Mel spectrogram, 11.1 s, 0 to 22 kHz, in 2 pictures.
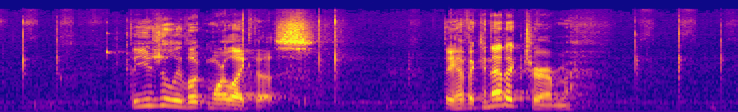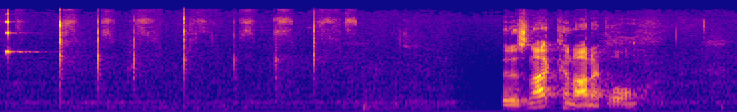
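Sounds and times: chalk squeak: 0:00.0 - 0:01.0, 0:04.8 - 0:08.2
chalk tapping and scraping: 0:00.0 - 0:01.2, 0:04.7 - 0:08.4.

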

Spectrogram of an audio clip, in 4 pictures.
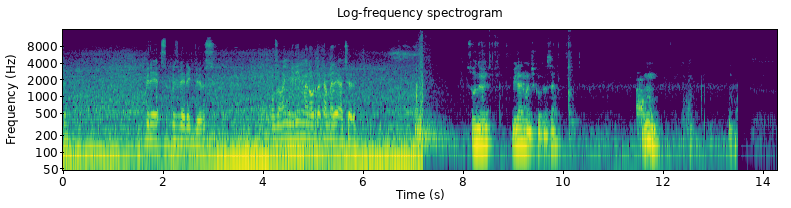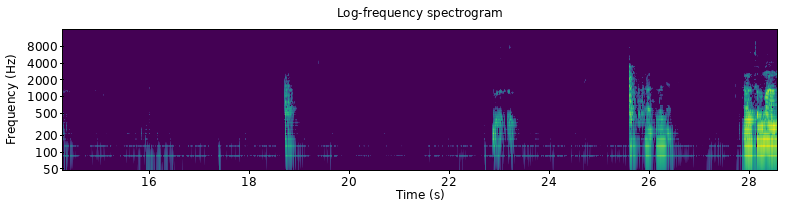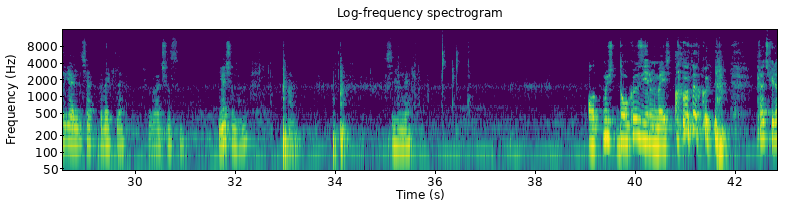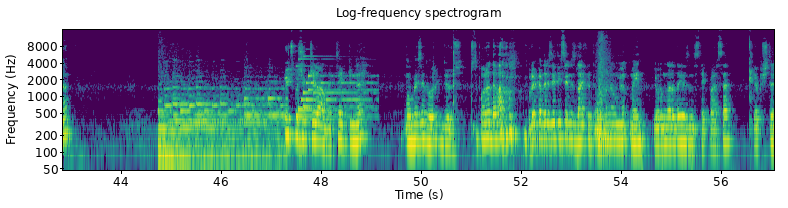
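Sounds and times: man burping: 0:22.9 - 0:23.5.

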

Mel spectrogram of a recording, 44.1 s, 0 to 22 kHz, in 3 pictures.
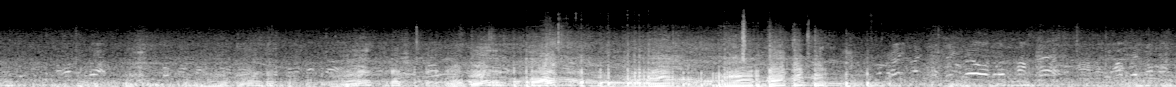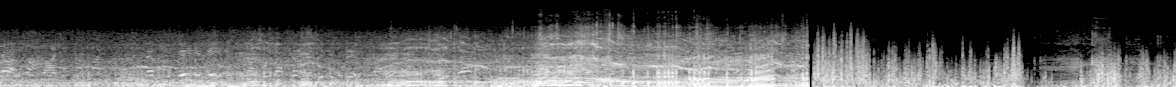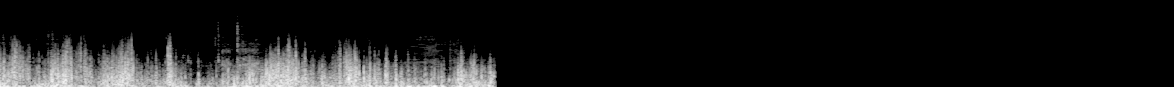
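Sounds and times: motorcycle engines revving: 0:00.0 - 0:35.6
wind buffeting microphone: 0:19.7 - 0:35.6.

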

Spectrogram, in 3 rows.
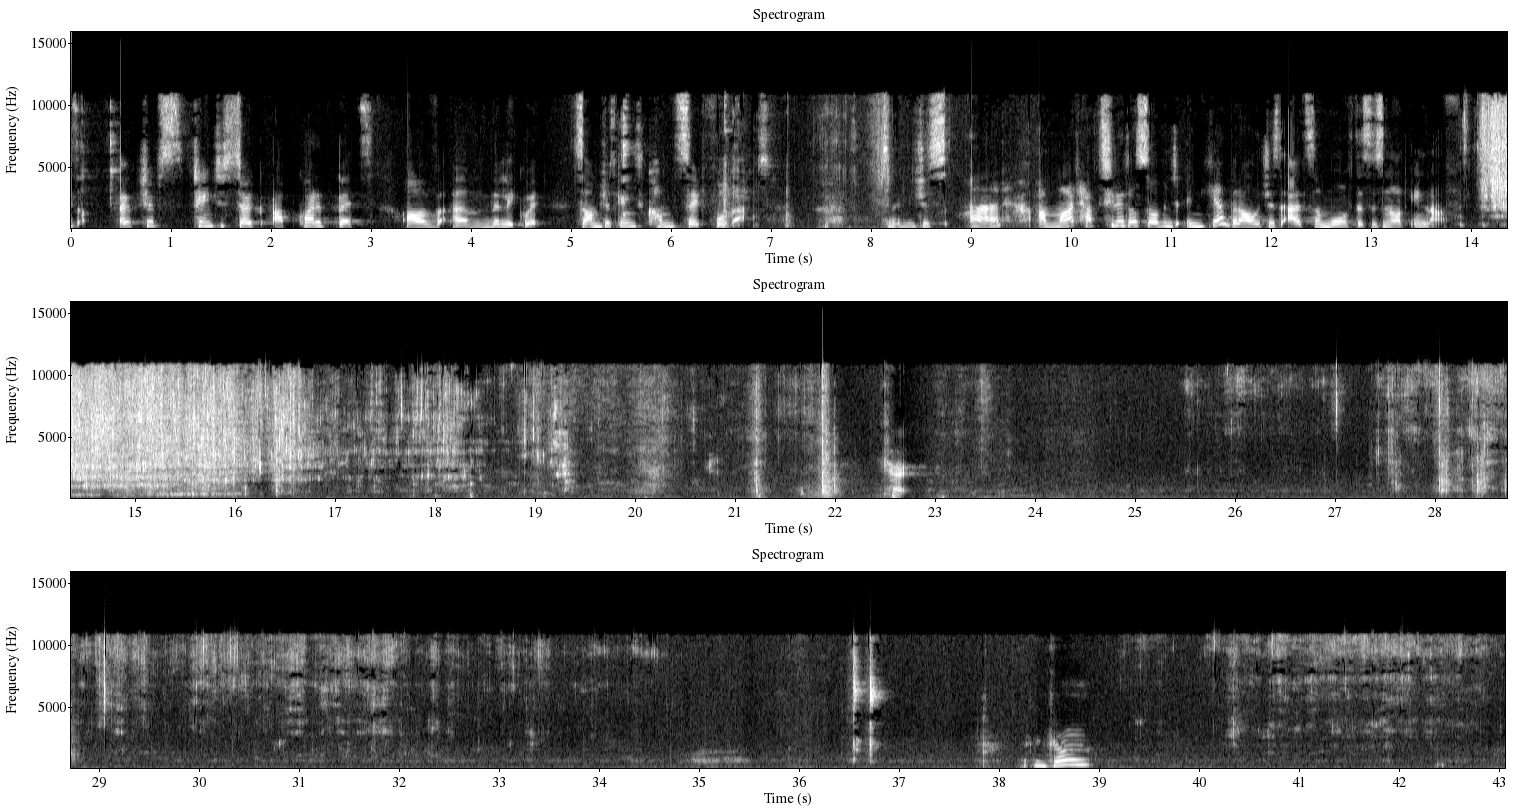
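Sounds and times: liquid pouring into glassware: 0:13.9 - 0:19.4.

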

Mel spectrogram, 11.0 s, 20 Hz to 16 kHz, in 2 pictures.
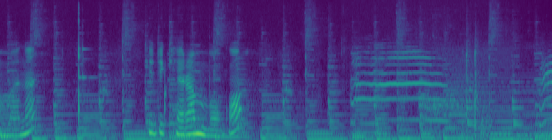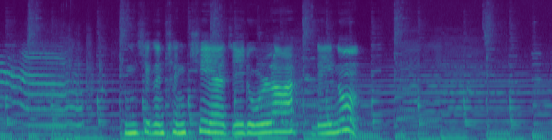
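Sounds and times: background music with beat: 0:00.0 - 0:11.0
cat meowing: 0:03.5 - 0:06.8.

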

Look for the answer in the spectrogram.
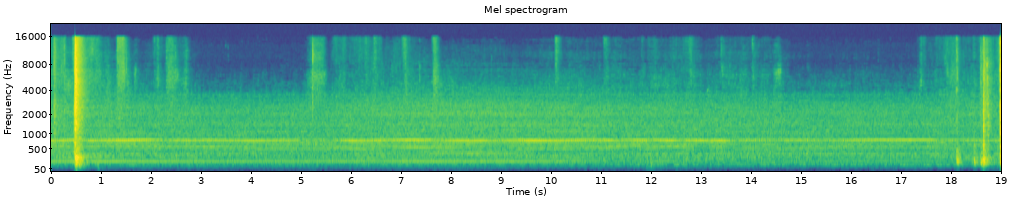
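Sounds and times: low and high hum tones: 0:00.0 - 0:19.0.

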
